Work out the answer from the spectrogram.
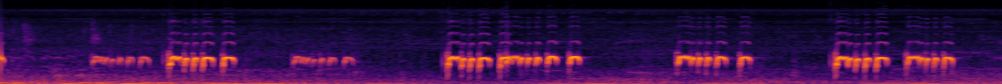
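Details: Local zebra dove song for prompting doves to sing: about eight short phrases of staccato, ringing coos, mostly in closely spaced pairs, with soft low background noise throughout.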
